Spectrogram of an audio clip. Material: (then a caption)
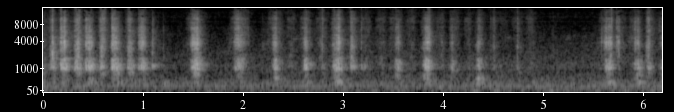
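Coated paper. A wooden stylus scrapes strokes along a gate outline on a flat black coated scratch art paper board. The result is a quick, irregular series of short, dry rasping scratches with a midrange bite around 1 kHz and a bright, hissy top. Rapid clusters of strokes are separated by brief pauses.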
